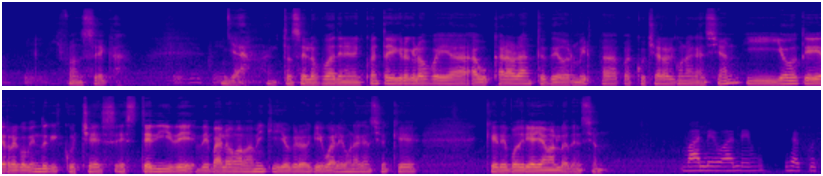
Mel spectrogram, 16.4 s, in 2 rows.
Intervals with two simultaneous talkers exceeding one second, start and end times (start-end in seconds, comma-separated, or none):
2.2-4.2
